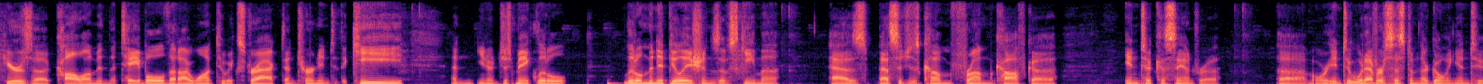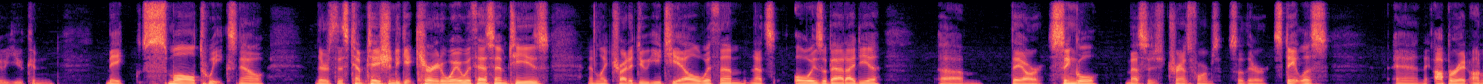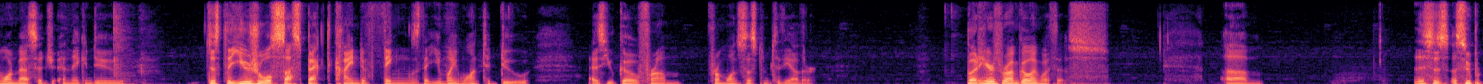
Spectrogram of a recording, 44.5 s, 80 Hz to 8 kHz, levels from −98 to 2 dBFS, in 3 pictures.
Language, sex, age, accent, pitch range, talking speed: English, male, 30-49, American, 85-110 Hz, 165 wpm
